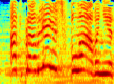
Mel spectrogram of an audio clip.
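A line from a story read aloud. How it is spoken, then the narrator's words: Shout, darning needle. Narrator (Russian): закричала штопальная игла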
